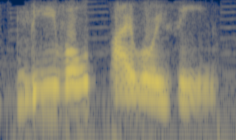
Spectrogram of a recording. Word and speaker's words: Levothyroxine: Well, many people are prescribed Now I'm going to spell it for you. Ready? Levo, L-E-V-O, Thyro, T-H-Y-R-O, Zine, X-I-N-E. Levothyroxine, okay? Or other thyroid medications to help balance out the hormones.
